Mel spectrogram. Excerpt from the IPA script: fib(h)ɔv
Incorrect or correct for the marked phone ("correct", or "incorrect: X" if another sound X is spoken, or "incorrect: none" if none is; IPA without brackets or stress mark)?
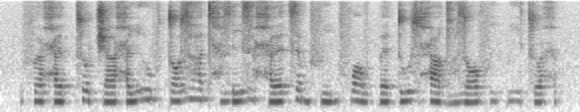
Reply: incorrect: f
